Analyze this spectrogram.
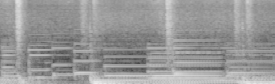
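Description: Instrumental background music: sustained chords over changing bass notes, with a steady beat of light drum strokes.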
